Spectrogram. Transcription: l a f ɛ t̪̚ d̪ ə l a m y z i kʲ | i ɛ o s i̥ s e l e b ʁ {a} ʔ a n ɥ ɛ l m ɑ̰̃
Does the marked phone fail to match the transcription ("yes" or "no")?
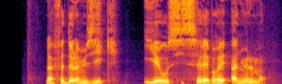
yes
